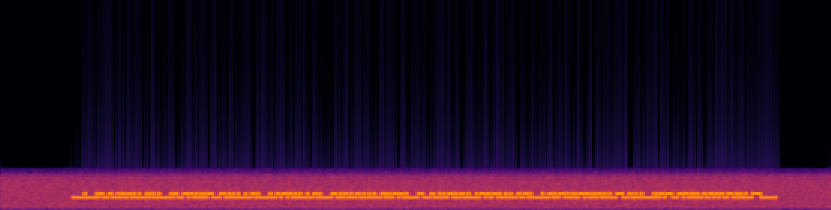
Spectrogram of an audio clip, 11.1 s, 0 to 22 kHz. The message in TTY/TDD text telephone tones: BCI6B JMN7U 7NPP4 MCAWK H8UAJ S90SO YILN5

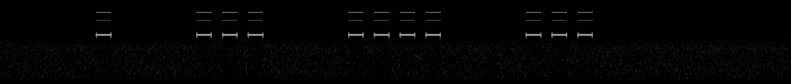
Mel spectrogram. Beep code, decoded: 1-3-4-3

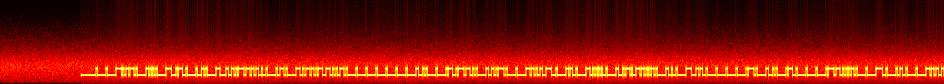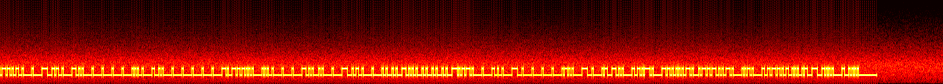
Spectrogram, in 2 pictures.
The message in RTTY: ROZUMIE PAN ZNACZENIE WOLNYCH SPOLECZENSTW I WOLNYCH RYNKOW, PODOBNIE JAK NASI WYBORCY

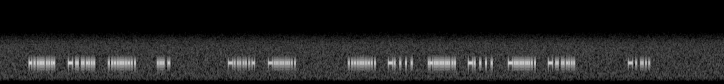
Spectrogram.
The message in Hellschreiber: QRZ? DE ZL5LER K

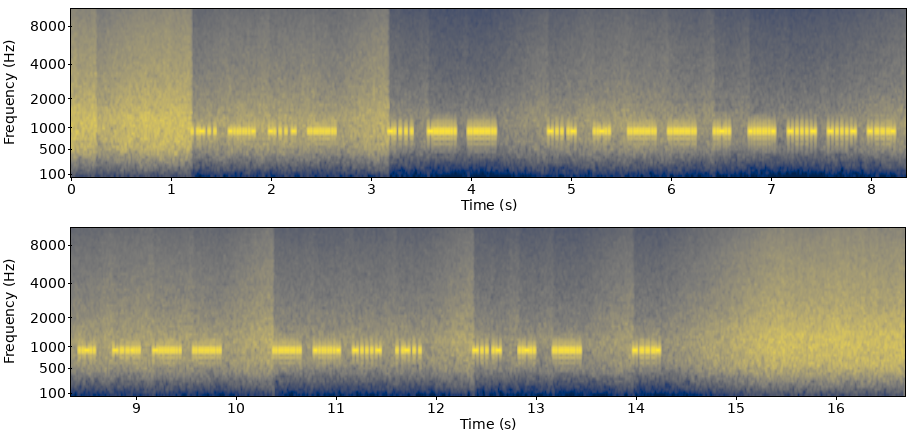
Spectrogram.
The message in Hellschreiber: TOUS LES MISSIONNAIRES SONT MIS A

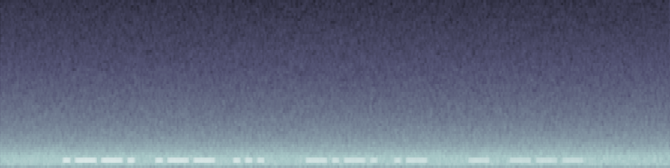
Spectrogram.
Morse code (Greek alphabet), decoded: ΠΩΣ ΘΑ ΤΟ

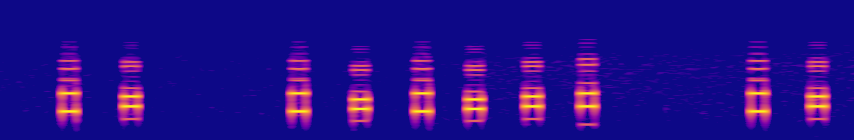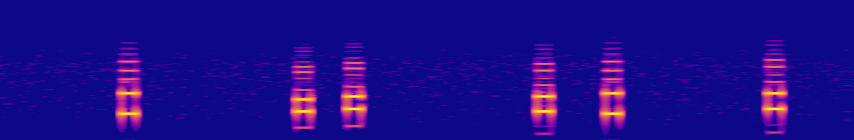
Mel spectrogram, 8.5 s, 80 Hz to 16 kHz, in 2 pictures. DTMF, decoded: 60 67670# 60 3 48 53 9

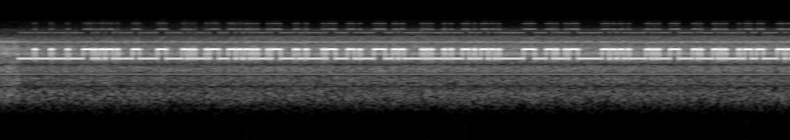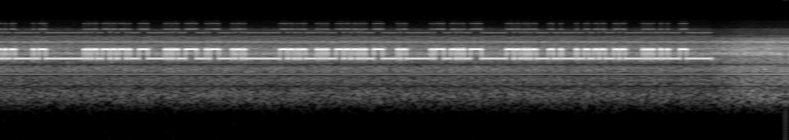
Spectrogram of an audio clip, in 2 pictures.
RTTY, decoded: MORE RECENTLY, THE PROGRAM WAS HOSTED BY ROBERT SCULLY.

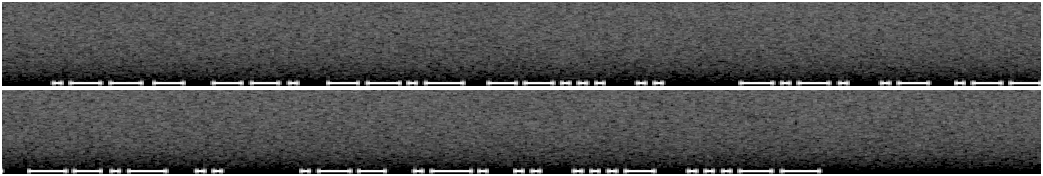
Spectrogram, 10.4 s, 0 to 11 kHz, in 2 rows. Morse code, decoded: JGQ7I CAWQI WRIV3

